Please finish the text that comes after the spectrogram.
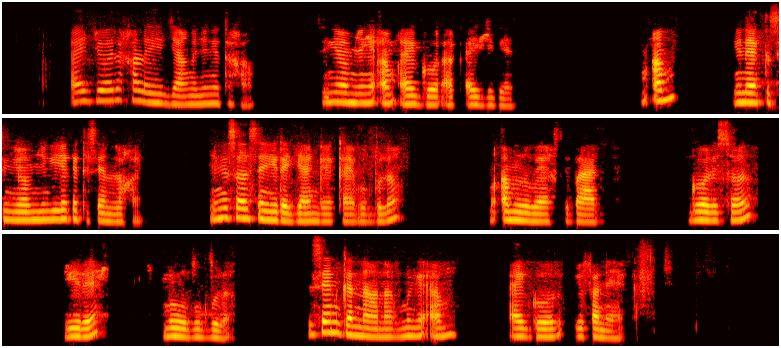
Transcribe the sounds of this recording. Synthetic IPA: ʔɐjd͡ʒɔːɾixɐlɐjiɟaŋɡɐɲiŋɡitɐxɐw | siɲɔːmɲiŋɡiʔɐmʔɐ̰jɡɔːɾɐ̰kɐjd͡ʒiɡɛn | muʔɐm | ɲunɛkːəsiɲɔːmɲiŋɡijɛɡɐtisɛnlɔxɐ̰ɲ | ɲiŋɡisɔːlsɛnjiɾɛɟaŋɡɛkɐjbubulɐ | mɐ̰ʔɐmluwɛːxsibaːd̚ | ɡɔːɾisɔl | jiɾɛ | mbuwububulɐ̰ | sisɛnɡɐnːawnɐk̚miŋɡḭʔɐ̰m | ʔɐ̰jɡɔːɾjufɐnɛːk

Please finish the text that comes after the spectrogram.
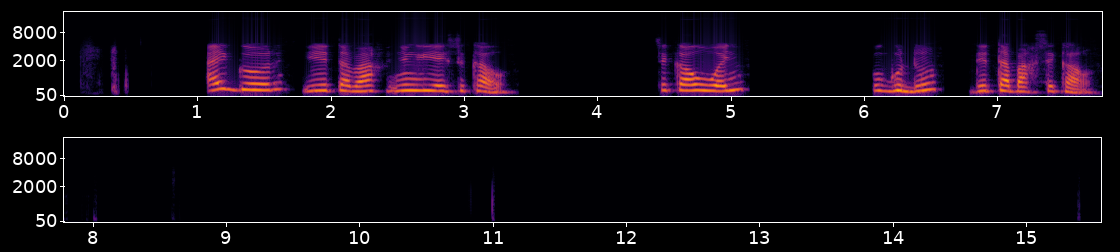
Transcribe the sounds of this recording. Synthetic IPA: ʔɐjɡɔːɾjitɐbaxɲuŋɡijɛksikaw | sikawwəɲ | buɡudu | ditɐbaxsika̰w

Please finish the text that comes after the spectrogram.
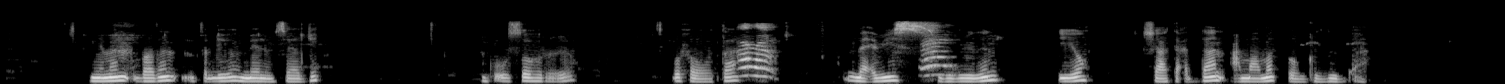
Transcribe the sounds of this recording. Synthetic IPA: nɪmɐnbɐðɐnfɐɗɪjɔmɛːlmɐsaːt͡ʃɪd̪̚ | ɪŋkʰɐuːsɔːhɔrɛ̰ːjɔ | wʊħuːwɐt̪ʰaː | lɑʕwiːsɡʊɣuːðɐn | ijɔ | ʃaːt̪ʰʕɑd̪aːnʕɑ̰maːmɐd̪ɔːɡʊðuːd̪ɐ̰h

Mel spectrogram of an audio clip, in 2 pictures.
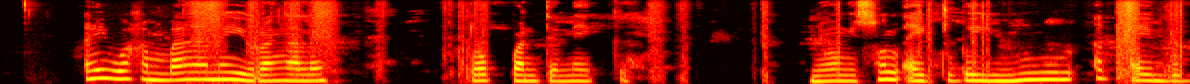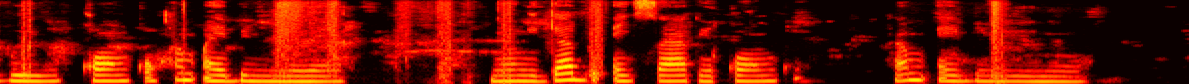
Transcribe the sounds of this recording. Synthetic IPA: ʔajwaxambaːnajɾaŋalɛ | tɔpːantɛnɛkːə | ɲɔːŋɡisɔlʔa̰jtubajinuːlatajmbubujqɔŋkɔhamajbinjiwɛɾ | ɲɔːŋɡiɡadːuʔajsaːtiqɔŋkɔ | hamajbinjiɲuːl

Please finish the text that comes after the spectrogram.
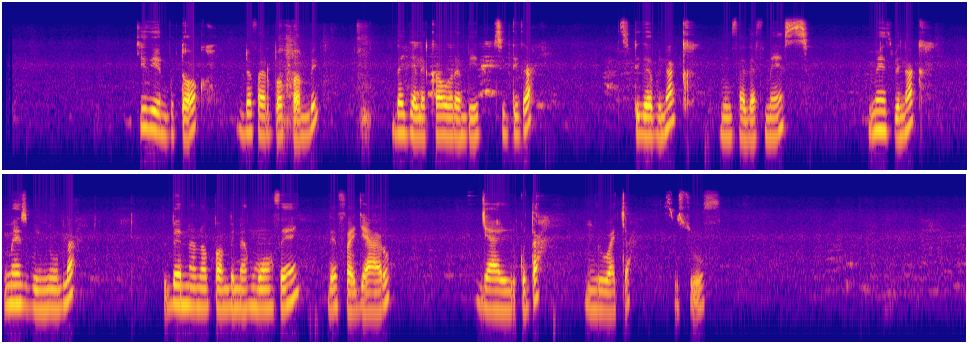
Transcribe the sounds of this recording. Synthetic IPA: ɟiɡenbutɔːk | dɛfaɾbɐpːambi | dɐɟɐlekawɾɐmbisitiɡɐ | si̥tiɡɐbinɐk | munfadɛfmɛs | mɛsbinɐk | mɛːs̬buɲula | sibɛnːanɔpːambinakmɔːfɛɲ | dɛfaɟaːɾu | ɟaːɾujṵkuta | ɡiwacːa | sisṵːf

